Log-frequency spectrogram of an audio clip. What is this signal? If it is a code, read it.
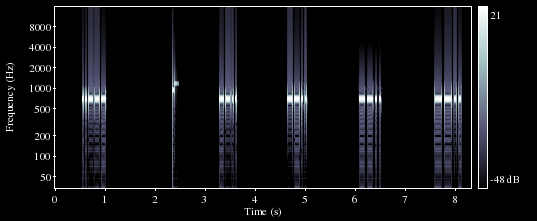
Morse code, heard as a keyed tone, about 33 wpm, spaced as for 8 wpm, 700 Hz. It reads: 2 ZZZZ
